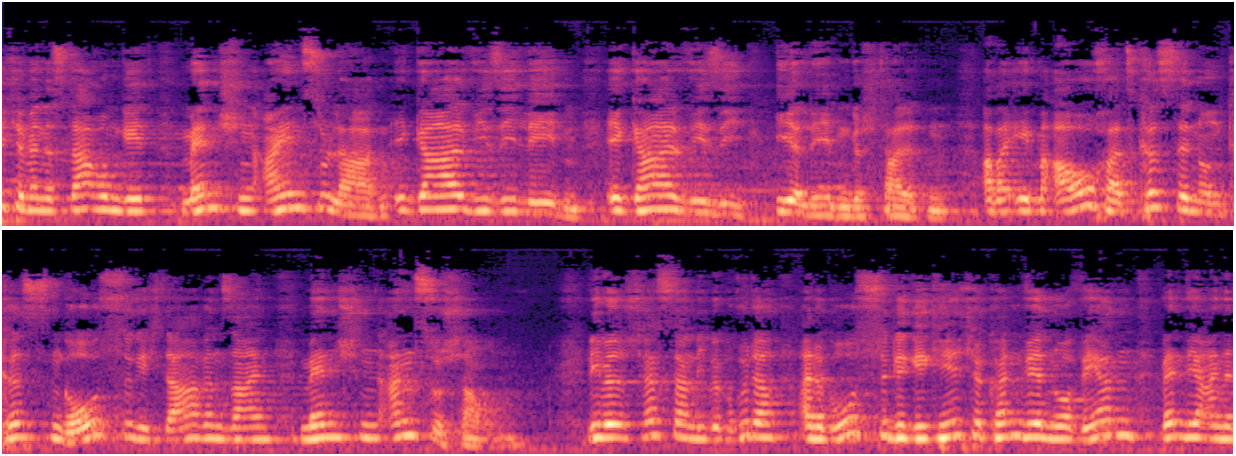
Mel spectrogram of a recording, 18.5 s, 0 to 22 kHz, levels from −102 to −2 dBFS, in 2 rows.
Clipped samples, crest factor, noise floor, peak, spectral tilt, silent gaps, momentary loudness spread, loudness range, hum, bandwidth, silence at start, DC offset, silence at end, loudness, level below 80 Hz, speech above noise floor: under 0.1%; 16 dB; -41 dBFS; 0 dBFS; -6 dB/octave; none; 8 LU; 3 LU; none; 12 kHz; 0 s; under 0.1%; 0 s; -18 LUFS; -46 dBFS; 24 dB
